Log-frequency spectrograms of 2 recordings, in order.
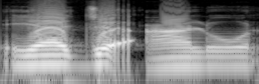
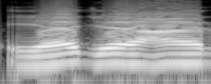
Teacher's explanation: Jim ada bacaan Qalqalah yaitu huruf jimnya memantul maka dipantulkan huruf jimnya yaitu tapi dengan syarat tidak ada tambahan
